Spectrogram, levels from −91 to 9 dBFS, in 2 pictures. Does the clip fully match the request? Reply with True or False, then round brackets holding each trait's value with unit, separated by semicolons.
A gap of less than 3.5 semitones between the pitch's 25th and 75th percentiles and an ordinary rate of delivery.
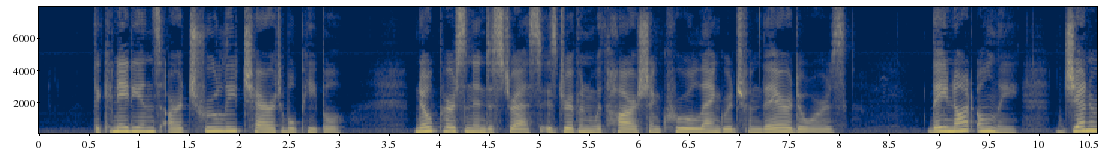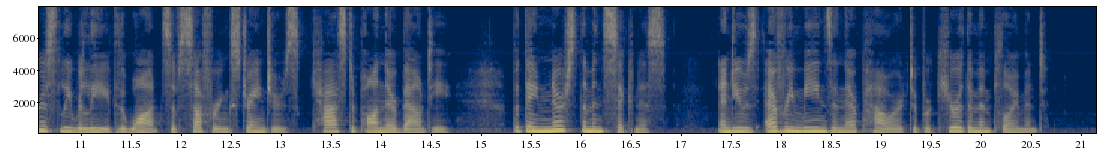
False (4.1 semitones; 150 wpm)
